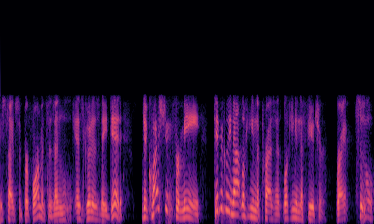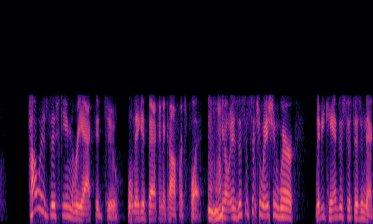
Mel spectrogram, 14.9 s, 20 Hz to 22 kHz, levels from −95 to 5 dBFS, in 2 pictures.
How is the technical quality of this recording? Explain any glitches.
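Technical quality is limited by narrowband codec coding and five dropouts. Throughout, a G.729 codec confines the speech to roughly 150 Hz–3.6 kHz and its pulse-based synthesis leaves a plainly rough, synthetic edge. At 1.28–1.46 s (after "types of performances and"), 3.35–3.44 s, 7.21–7.43 s, 10.07–10.18 s (after "this game reacted to") and 12.54–12.62 s, VoIP packet loss is concealed by the speech codec, which extends the last sound into a fading buzzy tone or coloured noise.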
